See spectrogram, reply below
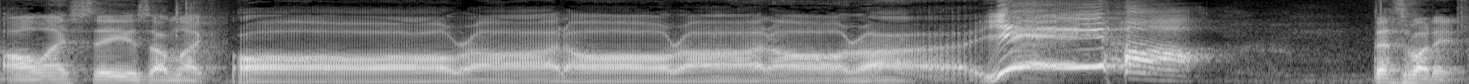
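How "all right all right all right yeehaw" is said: bad American accent. Shown as a demonstration. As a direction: drawl slowly in a mock American accent, then whoop. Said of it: "I can't do an American accent".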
